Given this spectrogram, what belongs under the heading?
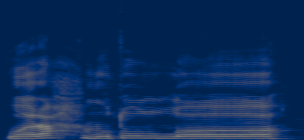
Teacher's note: اللہ سے پہلے پیش آ رہا ہے تو اللہ کو موٹا پڑا جائے گا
